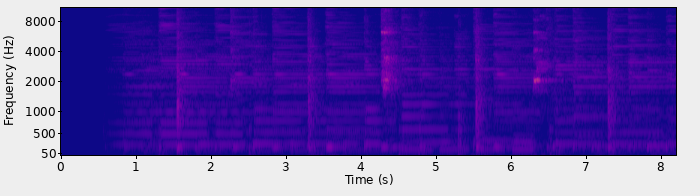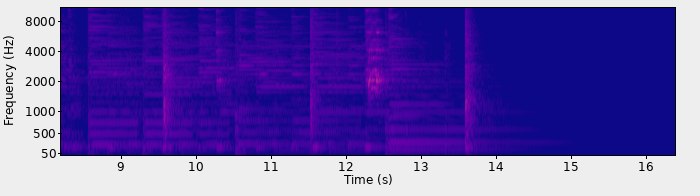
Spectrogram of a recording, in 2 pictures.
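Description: A Taylor and a Faith steel-string acoustic guitar played together, strumming chords with sharp percussive strokes about once a second. Near the end a last chord rings out and fades away.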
